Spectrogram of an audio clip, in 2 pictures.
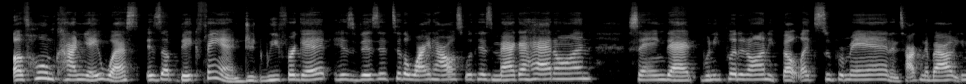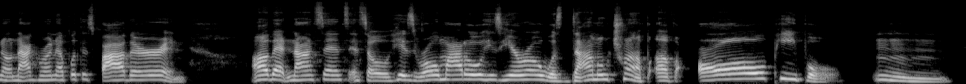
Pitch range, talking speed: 180-225 Hz, 190 wpm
